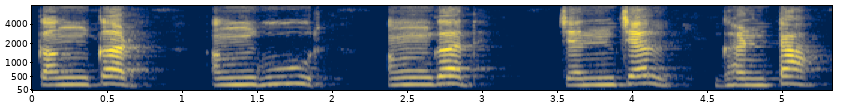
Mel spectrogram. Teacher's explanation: इन शब्दों के उच्चारण में आप ध्वनि को नाक से बाहर आता महसूस करेंगे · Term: अनुस्वर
